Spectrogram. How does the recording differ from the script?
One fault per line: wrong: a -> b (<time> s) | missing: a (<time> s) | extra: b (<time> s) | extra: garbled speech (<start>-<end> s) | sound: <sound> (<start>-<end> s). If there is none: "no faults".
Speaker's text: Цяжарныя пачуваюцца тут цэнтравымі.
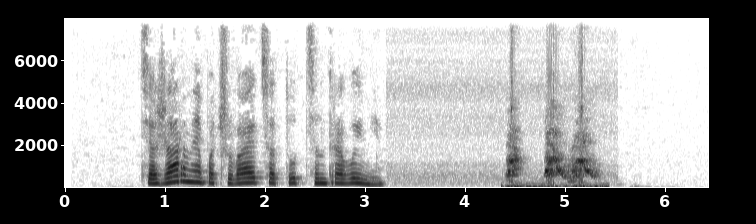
sound: bark (4.4-5.4 s)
